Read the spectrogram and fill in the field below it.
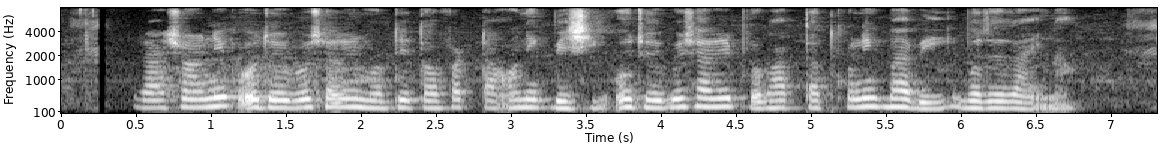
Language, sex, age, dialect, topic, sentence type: Bengali, female, 18-24, Standard Colloquial, agriculture, question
